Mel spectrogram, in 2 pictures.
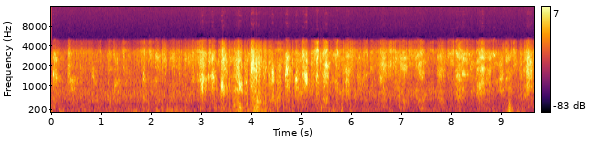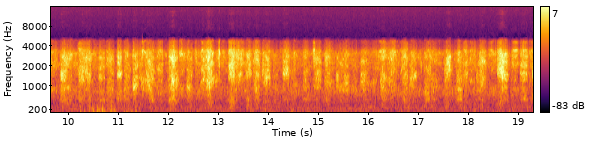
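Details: Pair of Labrador retrievers playing rough in a wrestling match, giving a long stream of rapid, raspy growls and whining yips, densely packed and irregular, with bursts of louder scuffling near the start.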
